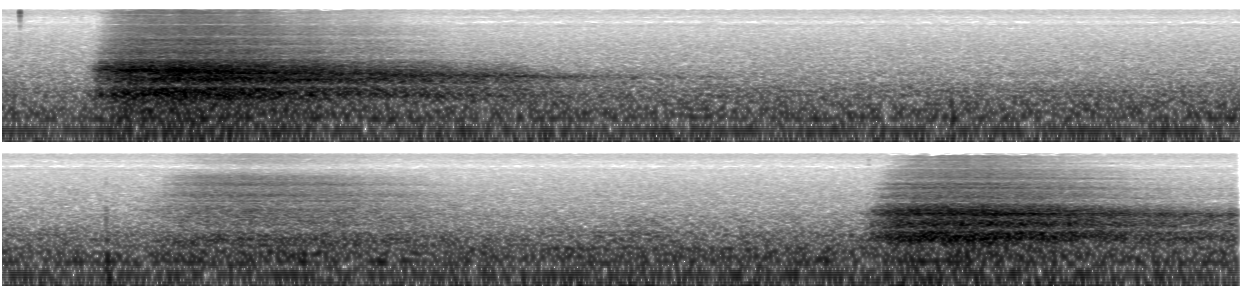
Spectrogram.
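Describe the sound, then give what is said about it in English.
Deep breaths drawn in through the nose and let out through the mouth in a guided breathing exercise: three slow, airy breath sounds separated by long quiet gaps, with the middle one softer. “take a few deep breaths in through the nose and out through the mouth.”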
